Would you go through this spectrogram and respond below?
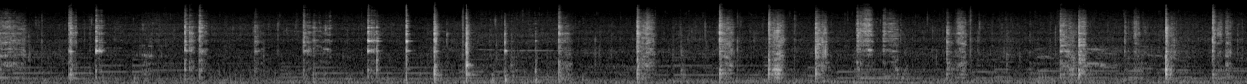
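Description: Garlic fries in a pan for a Japanese siomai and liempo chao pan dish, a steady sizzle broken by frequent sharp scrapes and clinks of a spatula stirring against the metal, close and busy throughout.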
